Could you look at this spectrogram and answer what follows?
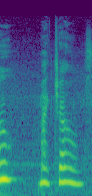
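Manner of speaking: high, owl-like hooting voice. Telling a friendly listener about a funny owl trend, acting out one owl, Houston owl voice. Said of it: "it's an owl, but he's from Houston. And he goes".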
